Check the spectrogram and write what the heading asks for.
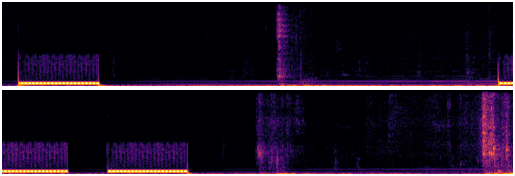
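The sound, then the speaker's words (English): A telephone rings in loud, repeated electronic bursts, three strong rings with short pauses between them over a low background hum, no voices present. “answer the phone first.”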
